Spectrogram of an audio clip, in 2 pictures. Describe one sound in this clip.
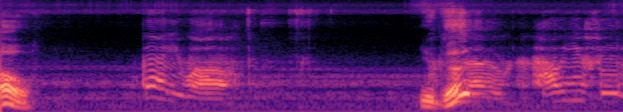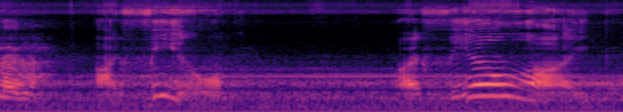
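A cartoonish male voice talks with animation.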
